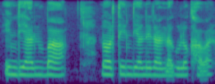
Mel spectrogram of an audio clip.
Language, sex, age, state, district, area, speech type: Bengali, female, 30-45, West Bengal, Hooghly, urban, spontaneous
